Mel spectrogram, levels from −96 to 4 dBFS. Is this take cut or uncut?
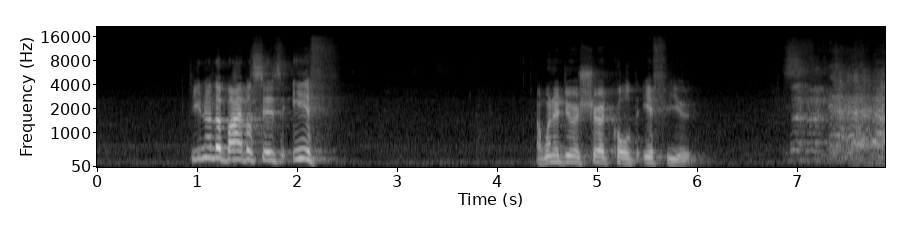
uncut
